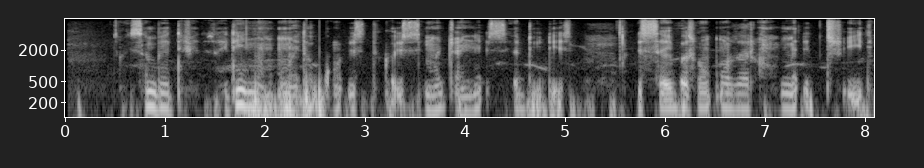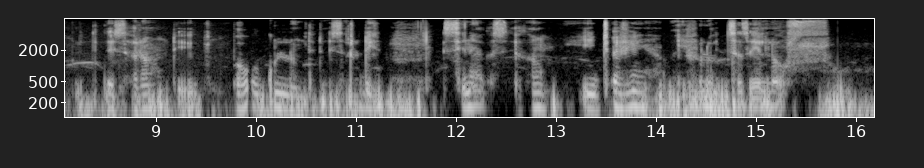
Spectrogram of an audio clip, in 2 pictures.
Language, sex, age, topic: Gamo, male, 18-24, government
